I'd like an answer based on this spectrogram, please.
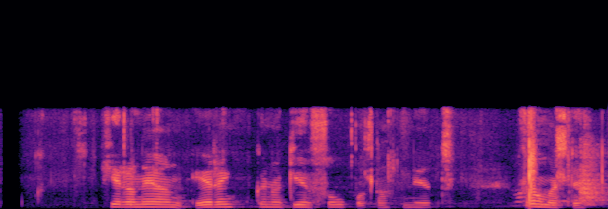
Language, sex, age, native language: Icelandic, male, 18-19, Icelandic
